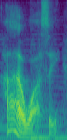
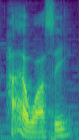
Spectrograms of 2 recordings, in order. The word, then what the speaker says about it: Hiawassee: Hiawassee, and yes, that's different from the town of Hiawassee, which Hiawassee, extra syllable in the town.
